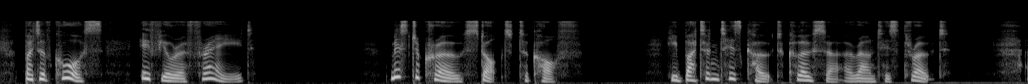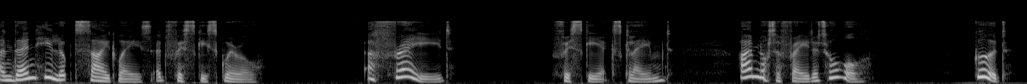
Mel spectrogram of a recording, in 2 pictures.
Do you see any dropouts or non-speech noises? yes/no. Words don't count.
no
